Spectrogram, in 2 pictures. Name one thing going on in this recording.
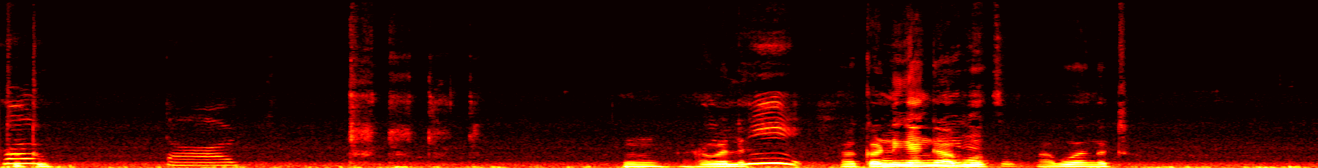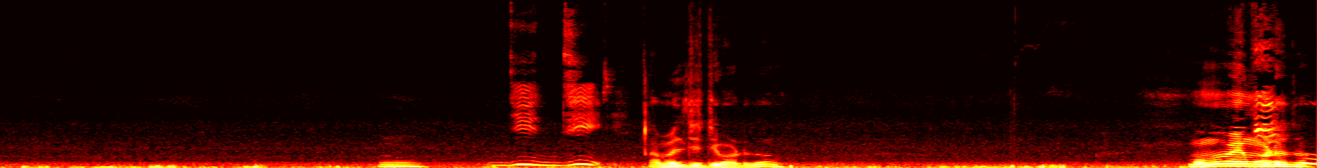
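A small child babbles and talks close by in short bursts.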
